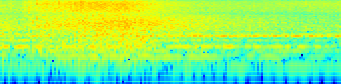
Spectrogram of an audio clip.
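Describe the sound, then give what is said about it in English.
A steady wash of ocean surf rolls onto the shore, swelling slightly before easing back, with a soft sustained tonal hum beneath. No one speaks. “And notice the waves as they bring in gifts of restoration and renewal.”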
